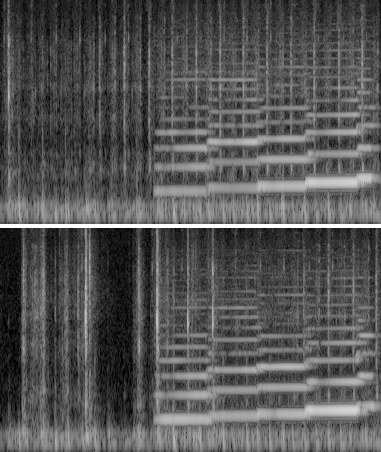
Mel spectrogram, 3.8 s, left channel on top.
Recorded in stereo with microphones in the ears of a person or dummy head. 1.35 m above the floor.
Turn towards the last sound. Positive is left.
turn(degrees=-10)  # may be behind; listen again after turning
